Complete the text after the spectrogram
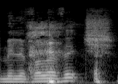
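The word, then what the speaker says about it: Milivojević: I mean, like, everyone almost can't say his name. Milivojevic. Yeah, you got it.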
